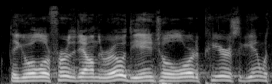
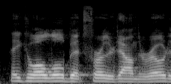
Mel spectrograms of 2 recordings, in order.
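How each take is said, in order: First: Louder and fast, losing patience; exasperated buildup. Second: Said in the usual way. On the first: Shown as a demonstration. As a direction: push it, louder and faster, fed up. Third time, exasperated retelling.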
